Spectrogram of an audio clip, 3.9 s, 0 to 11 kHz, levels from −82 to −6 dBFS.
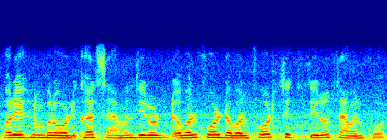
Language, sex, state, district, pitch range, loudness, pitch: Hindi, female, Haryana, Charkhi Dadri, 190-220 Hz, -14 LUFS, 205 Hz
